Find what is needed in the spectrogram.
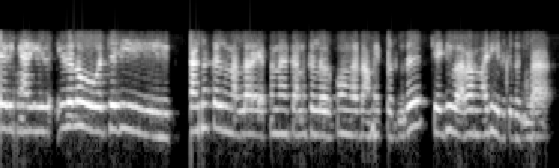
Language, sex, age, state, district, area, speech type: Tamil, female, 45-60, Tamil Nadu, Salem, rural, conversation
